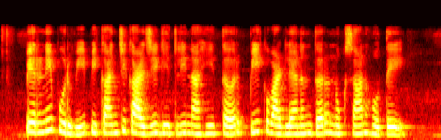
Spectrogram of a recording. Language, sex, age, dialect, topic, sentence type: Marathi, female, 18-24, Standard Marathi, agriculture, statement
